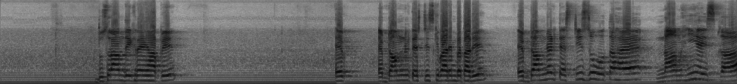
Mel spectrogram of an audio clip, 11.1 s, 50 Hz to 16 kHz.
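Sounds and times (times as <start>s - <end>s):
electrical mains hum: 0.0s - 11.0s
person lecturing: 1.4s - 2.9s, 5.0s - 11.0s.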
